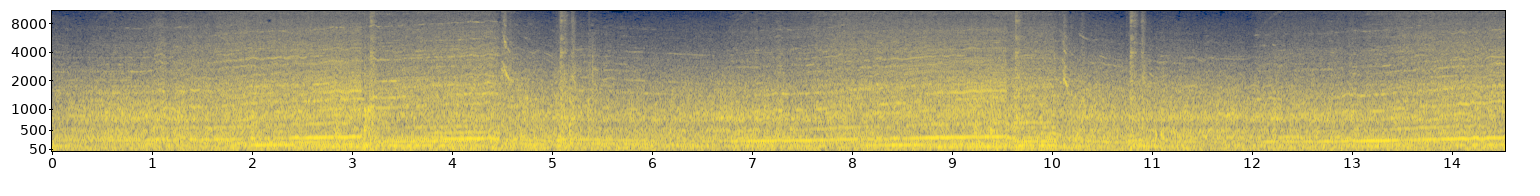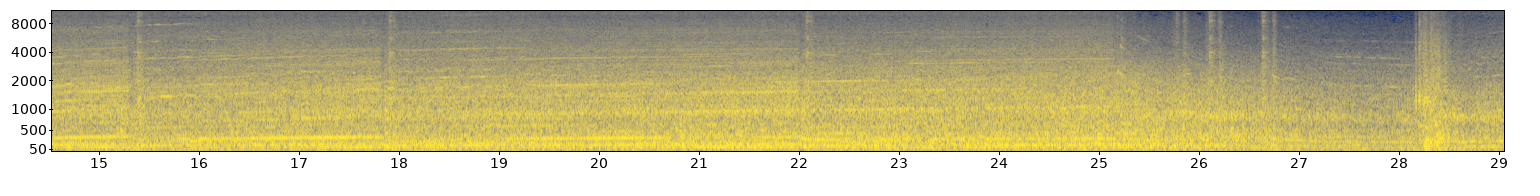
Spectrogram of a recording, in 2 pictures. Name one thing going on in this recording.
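A racing car engine roars, rising and falling in pitch as it revs up through the gears and shifts down.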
